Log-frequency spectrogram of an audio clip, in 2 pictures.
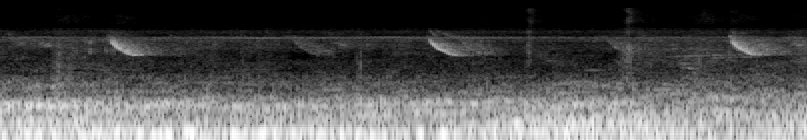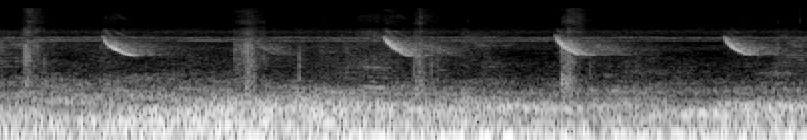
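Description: A songbird repeating a short high whistle that falls in pitch, a little more than once a second, over a steady low rumble.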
